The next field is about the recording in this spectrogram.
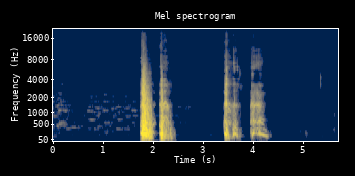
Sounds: Cough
